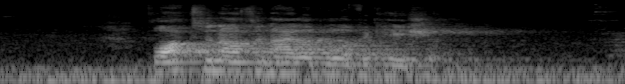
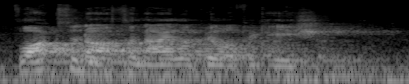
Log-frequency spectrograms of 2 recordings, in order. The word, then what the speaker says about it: floccinaucinihilipilification: how to pronounce that floccinaucinihilipilification it took me a half an hour to learn how to say that without tripping over floccinaucinihilipilification together the H in the middle is silent what's another nighlok vilification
